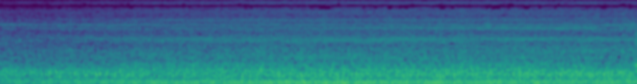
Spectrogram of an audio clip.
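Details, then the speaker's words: Home central AC outdoor condenser unit after compressor wires were spliced directly onto the compressor prongs: steady low hum once it kicks on, compressor running normally, though a spark was seen at the red run wire. "if I can hear the condenser the uh compressor running that means that there's cold air flowing inside"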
